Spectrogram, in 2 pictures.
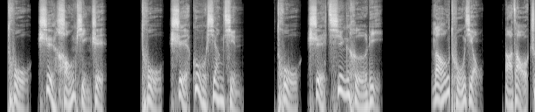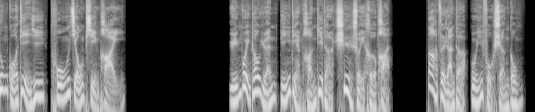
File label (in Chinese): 男; 老土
